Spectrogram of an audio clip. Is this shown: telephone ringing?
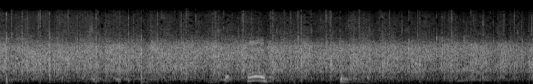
no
